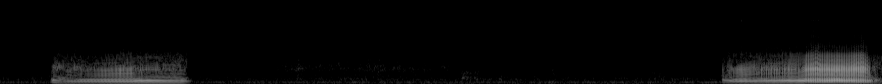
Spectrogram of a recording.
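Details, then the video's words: Pet dog named Ponka asleep, snoring loudly like a man: two long, deep, droning harmonic snores about a second and a half each, separated by a quiet pause of several seconds with faint room noise. "Пёс Понька храпит как МУЖИК."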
